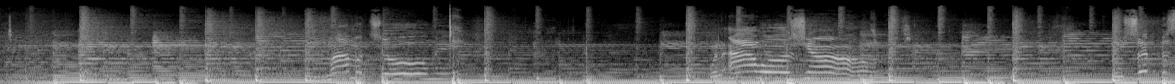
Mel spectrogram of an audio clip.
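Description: A rock band song plays steadily, with a driving drum beat, bass and chugging rhythm guitar, and bending lead guitar lines weaving over the top throughout.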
